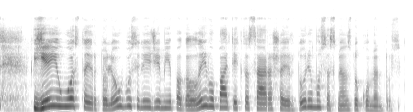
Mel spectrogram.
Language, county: Lithuanian, Vilnius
